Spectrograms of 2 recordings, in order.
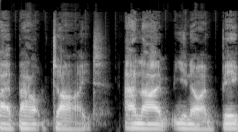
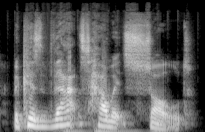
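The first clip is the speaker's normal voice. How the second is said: normal talking voice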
